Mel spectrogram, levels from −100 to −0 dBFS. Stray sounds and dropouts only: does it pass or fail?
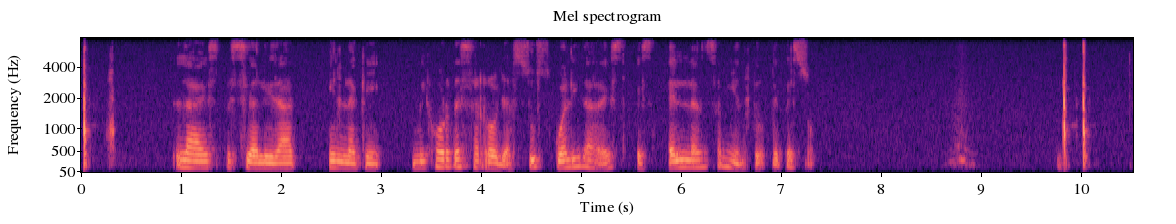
fail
